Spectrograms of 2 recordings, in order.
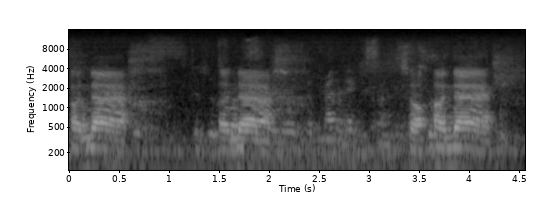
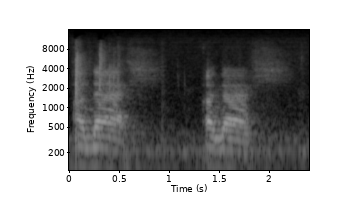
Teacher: the back X, I think, to me it sounds a bit more rough.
